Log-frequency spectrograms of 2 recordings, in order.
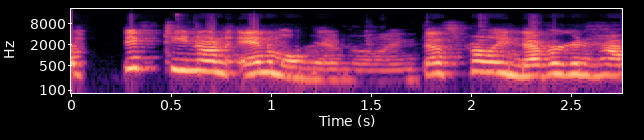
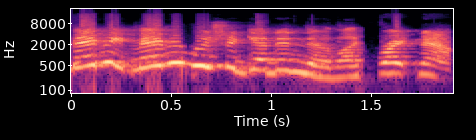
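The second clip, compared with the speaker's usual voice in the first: thin, very squeaky, high put-on voice; 6 semitones higher than usual. A player speaks in character as a dragon appears, in a very squeaky voice. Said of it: "I say in a very squeaky voice".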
